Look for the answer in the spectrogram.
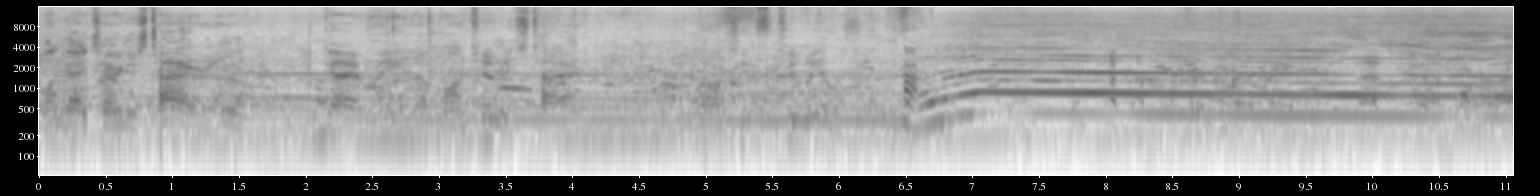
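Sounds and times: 
speech: 0.2s - 4.3s, 5.0s - 5.9s, 6.4s - 7.1s
old U.S. Army military police car siren wailing: 6.5s - 11.0s.

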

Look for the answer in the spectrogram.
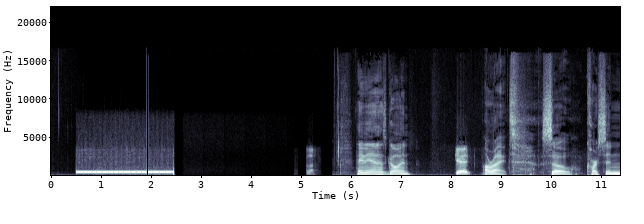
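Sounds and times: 
outgoing phone call ringing tone: 0.5s - 2.5s
speech: 6.1s - 7.3s, 8.1s - 11.3s.

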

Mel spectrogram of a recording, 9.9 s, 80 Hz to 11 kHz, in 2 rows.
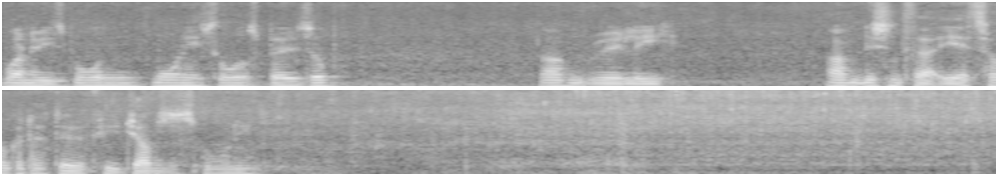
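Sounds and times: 
speech: 0.0s - 1.9s, 2.7s - 3.4s, 4.1s - 6.4s
bacon sizzling in a pan for a breakfast sandwich: 5.6s - 9.9s.

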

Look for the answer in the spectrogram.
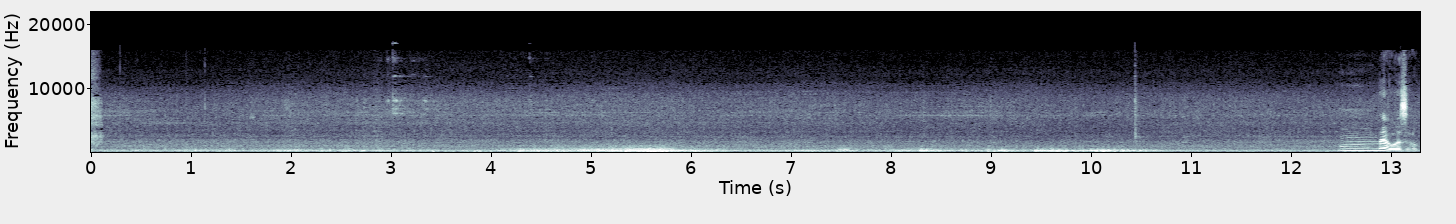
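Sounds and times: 
steady hiss of rain or wind: 0.0s - 13.2s
low distant thunder rumbling: 0.7s - 11.1s
speech: 12.9s - 13.2s.

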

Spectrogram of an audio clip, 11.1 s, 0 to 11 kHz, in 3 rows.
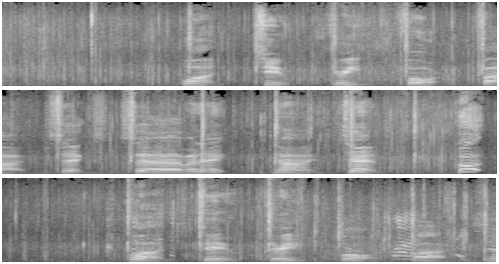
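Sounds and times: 
rainstorm pouring down: 0.0s - 11.1s
speech: 1.4s - 7.4s, 8.4s - 11.1s
short rhythmic voiced calls: 4.4s - 11.1s.

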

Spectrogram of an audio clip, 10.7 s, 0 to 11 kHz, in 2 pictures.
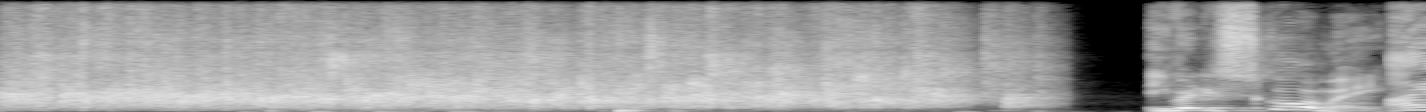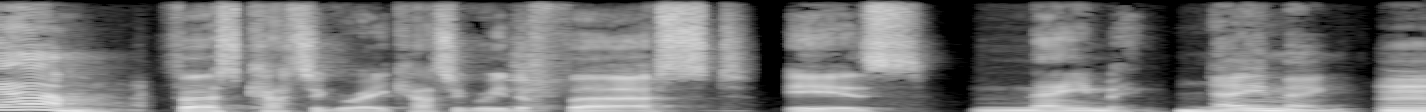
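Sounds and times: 
audience applause: 0.0s - 4.0s
speech: 4.3s - 10.6s.

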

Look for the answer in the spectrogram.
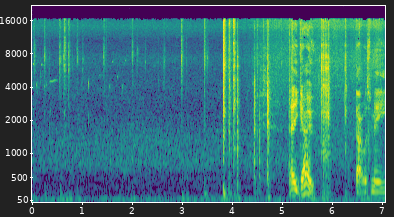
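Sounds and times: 
computer keyboard typing a password: 0.0s - 4.2s
speech: 5.2s - 5.8s, 6.5s - 7.0s.

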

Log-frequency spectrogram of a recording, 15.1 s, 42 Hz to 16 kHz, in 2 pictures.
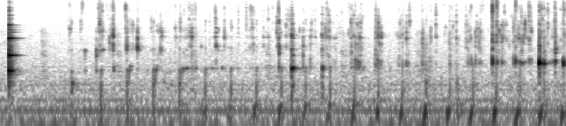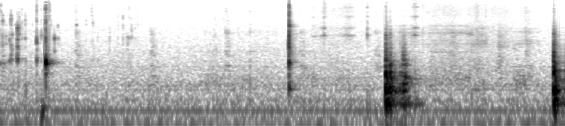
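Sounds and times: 
dark wheat beer from a 550 ml bottle pouring into a glass: 1.1s - 8.4s.

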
